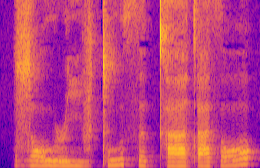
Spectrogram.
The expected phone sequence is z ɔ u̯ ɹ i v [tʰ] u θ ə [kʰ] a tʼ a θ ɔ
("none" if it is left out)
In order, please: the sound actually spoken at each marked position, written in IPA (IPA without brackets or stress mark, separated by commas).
tʼ, kʰ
